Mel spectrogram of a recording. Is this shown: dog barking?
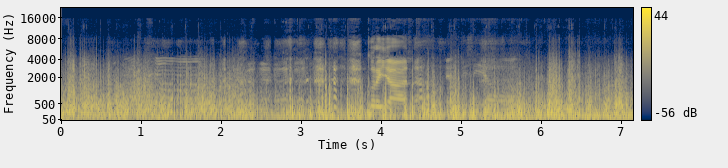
no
